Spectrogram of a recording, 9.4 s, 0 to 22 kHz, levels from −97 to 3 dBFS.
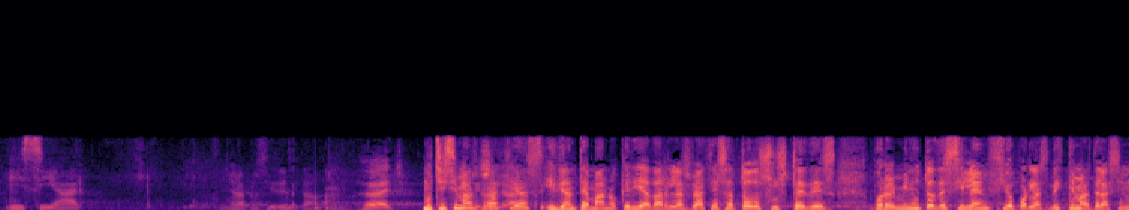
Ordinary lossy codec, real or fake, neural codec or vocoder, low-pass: none; real; none; none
